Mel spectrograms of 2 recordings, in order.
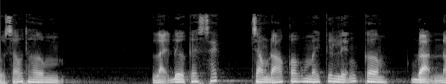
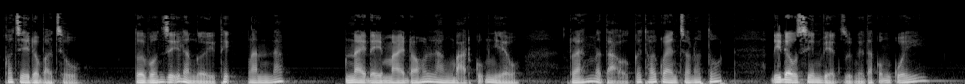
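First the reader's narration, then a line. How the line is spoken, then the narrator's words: Smiling. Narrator (Vietnamese): Bác Cổ chỉ mỉm cười nói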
